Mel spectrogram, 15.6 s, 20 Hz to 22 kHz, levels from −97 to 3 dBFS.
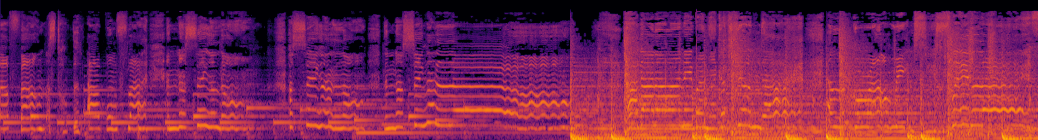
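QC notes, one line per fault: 10.44 s, overlap between stream segments: two segments' timestamps overlapped, so the player trimmed about 6 ms of sound that was never doubled, causing a tiny skip. The waveform shows an abrupt jump at the splice, and the spectrogram a thin vertical broadband line.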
